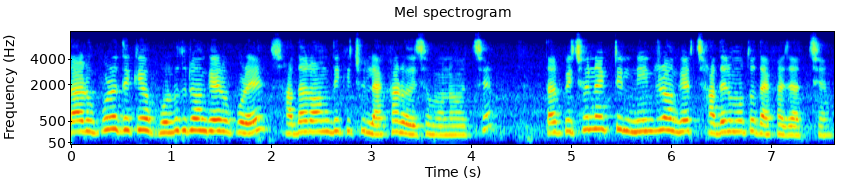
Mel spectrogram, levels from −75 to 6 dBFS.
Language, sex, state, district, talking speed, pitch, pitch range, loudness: Bengali, female, West Bengal, Purulia, 180 wpm, 260 Hz, 225-285 Hz, -16 LUFS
